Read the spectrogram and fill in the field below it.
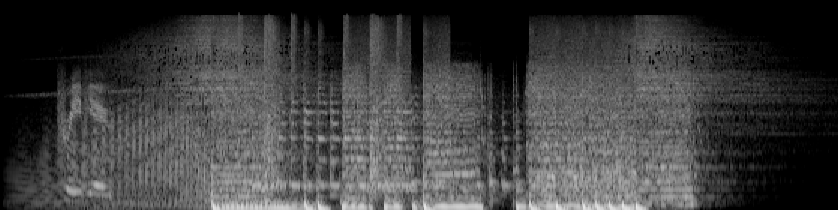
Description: stinger

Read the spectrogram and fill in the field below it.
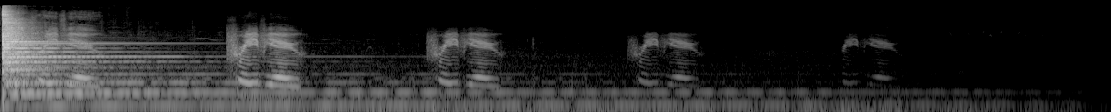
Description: Metal Impact Hit - Gong Like With Long Ring

